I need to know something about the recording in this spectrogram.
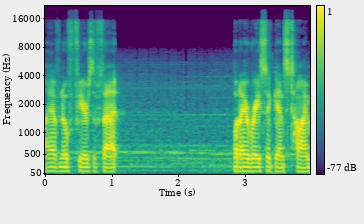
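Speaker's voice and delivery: quietly muttered under the breath. Voicing a character replying to another character, muttered under his breath. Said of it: "he says under his breath".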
